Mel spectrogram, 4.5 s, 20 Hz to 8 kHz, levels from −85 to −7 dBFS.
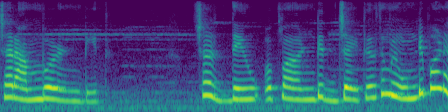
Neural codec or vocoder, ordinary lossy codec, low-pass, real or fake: none; none; none; real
